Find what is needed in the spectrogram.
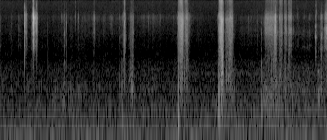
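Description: Faint handling noise: scattered light clicks and taps, the clearest two about three and a half and four and a half seconds in, with a few more near the end.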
